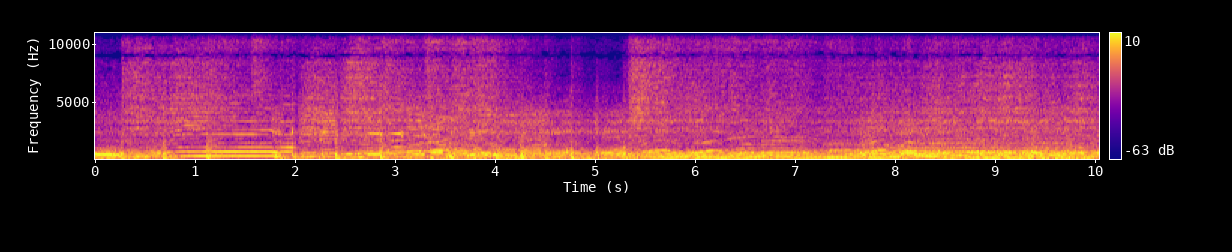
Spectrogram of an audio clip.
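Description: Live rock band of electric guitar and drum kit playing, the guitar holding sustained notes and bending notes up and down over the drums.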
